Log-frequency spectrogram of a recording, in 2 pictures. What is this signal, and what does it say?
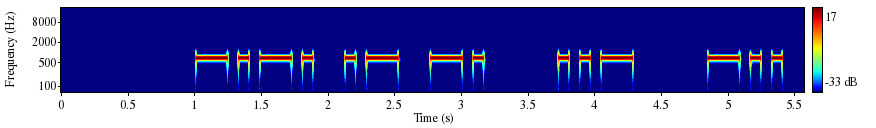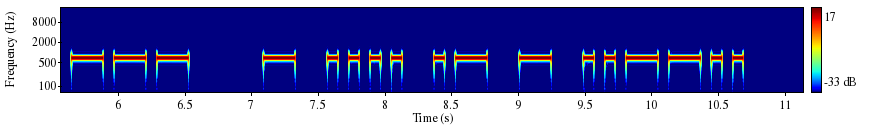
Morse code, heard as a keyed tone, about 16 wpm, 700 Hz. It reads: CAN U DO THAT?
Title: Sentences from Top 100 Words and Abbreviations 15wpm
